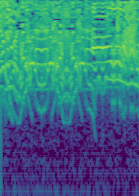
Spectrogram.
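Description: A group of mice squeaking and chittering, many high-pitched squeaks overlapping at once, as a sound effect.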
